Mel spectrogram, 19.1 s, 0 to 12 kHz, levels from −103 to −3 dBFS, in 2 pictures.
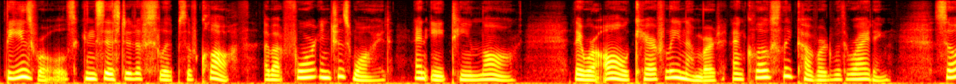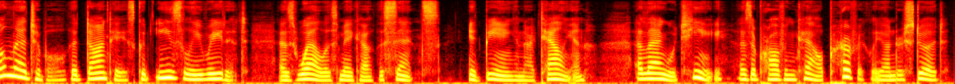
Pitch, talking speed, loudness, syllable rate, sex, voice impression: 200 Hz, 155 wpm, -17 LUFS, 5.1 syllables/s, female, very feminine, slightly adult-like, slightly cute, slightly sweet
